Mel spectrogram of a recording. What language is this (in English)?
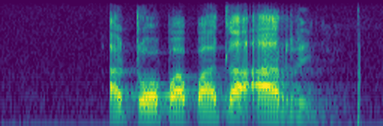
Northern Sotho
